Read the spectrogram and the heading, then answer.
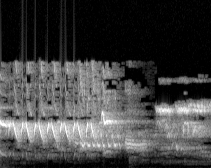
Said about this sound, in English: where we can hear the birds.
